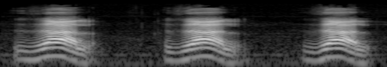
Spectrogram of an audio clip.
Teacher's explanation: এই জাল হরফটিও জিহ্বার আগা সামনের উপরের দুই দাঁতের আগার সঙ্গে লাগাইয়া জালও উচ্চারণ হবে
